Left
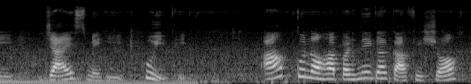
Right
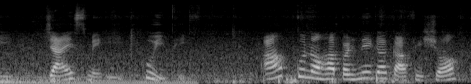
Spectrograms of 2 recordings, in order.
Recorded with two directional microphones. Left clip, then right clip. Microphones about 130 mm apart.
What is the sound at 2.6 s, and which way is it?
Speech, 40° left (ahead or behind).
